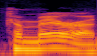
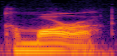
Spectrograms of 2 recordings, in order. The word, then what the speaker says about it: Camara: It's Camara, not Kamara. Alvin. It's Camara, like Camaro. Like a Camaro car.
